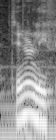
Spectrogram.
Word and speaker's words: Generalife: Okay, confirmed. Generalife. It's not general life.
